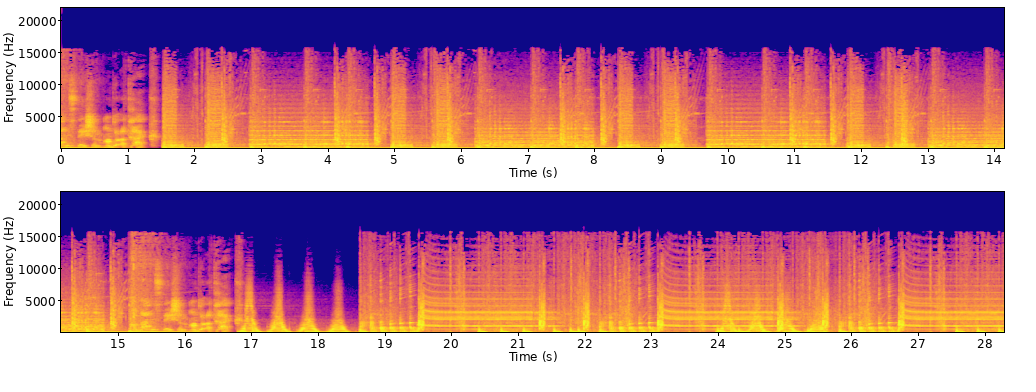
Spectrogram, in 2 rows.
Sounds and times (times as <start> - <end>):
Speech: 0.0 - 1.5, 15.2 - 17.0, 24.0 - 25.2
Dubstep: 1.5 - 16.1, 16.8 - 28.2.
